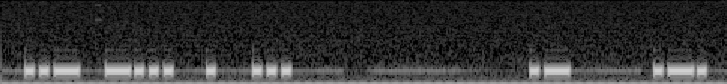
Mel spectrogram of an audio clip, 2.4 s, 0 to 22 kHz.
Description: Morse code, heard as a keyed tone, about 50 wpm, spaced as for 35 wpm, 630 Hz. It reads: UBES AR
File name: archived / CRSnet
